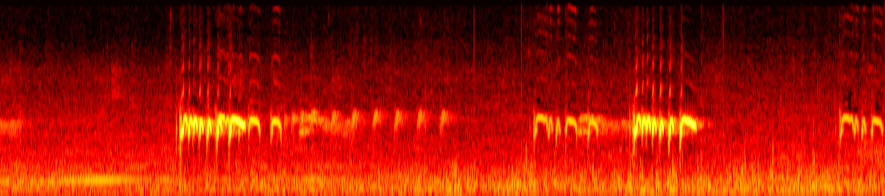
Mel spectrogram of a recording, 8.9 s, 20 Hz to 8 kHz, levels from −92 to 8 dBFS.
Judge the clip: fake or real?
real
